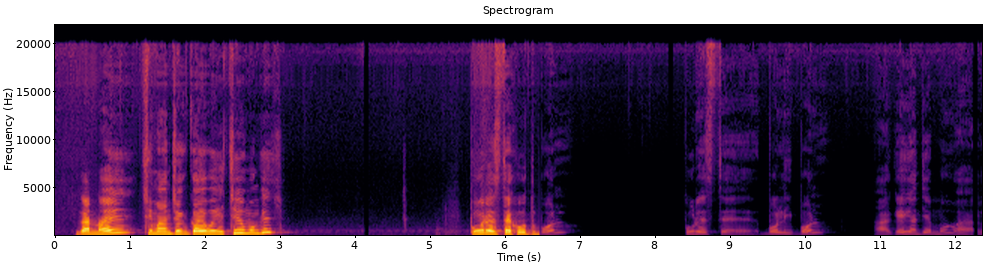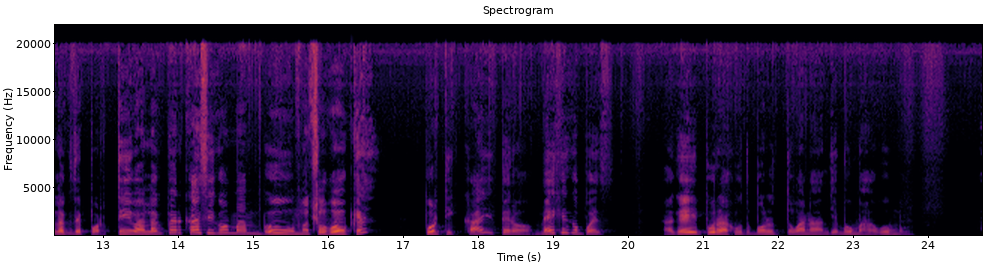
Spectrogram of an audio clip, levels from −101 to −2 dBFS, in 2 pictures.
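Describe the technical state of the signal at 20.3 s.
A gap between stream segments falls at 20.34 s: a hard-edged hole of about 11.6 ms of silence cuts into the speech. Two consecutive segments are stamped so that their timing leaves a small space, and the player fills that space with digital silence rather than sound. Nothing is lost from either side; the gap adds time. The segments are about 4 seconds long, so the join sits on a segment boundary.

At the same moment, the whole passage is heard about 31 dB quieter, as it has been since 6.46 s, right after "puro este", and as it remains to the end. This is likely one channel inverted: with one stereo channel's polarity reversed, the centred speech common to both channels cancels when they are summed to mono. What survives is only the faint difference between the two channels, which is why the voice sounds so weak.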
